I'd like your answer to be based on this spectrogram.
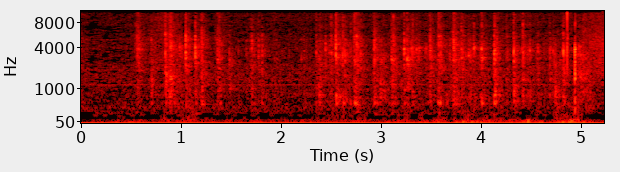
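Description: Steady typing on a computer keyboard, a continuous run of quiet, close key clicks with uneven rhythm and no voices.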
